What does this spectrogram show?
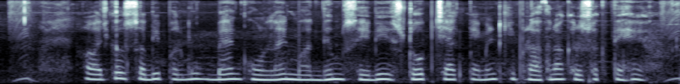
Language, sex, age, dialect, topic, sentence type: Hindi, male, 25-30, Hindustani Malvi Khadi Boli, banking, statement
